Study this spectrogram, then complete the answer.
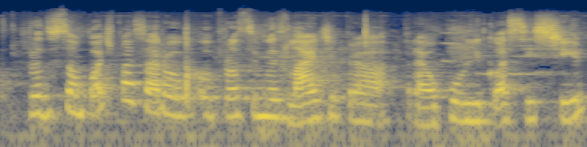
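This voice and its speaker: There is noticeable background noise behind this woman. She speaks with a Mexican accent at a fairly high pitch. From Mexico. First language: Spanish (speaking Portuguese). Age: 40s. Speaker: marketing agency CEO. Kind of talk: live webinar interview. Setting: agency office, video stream.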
